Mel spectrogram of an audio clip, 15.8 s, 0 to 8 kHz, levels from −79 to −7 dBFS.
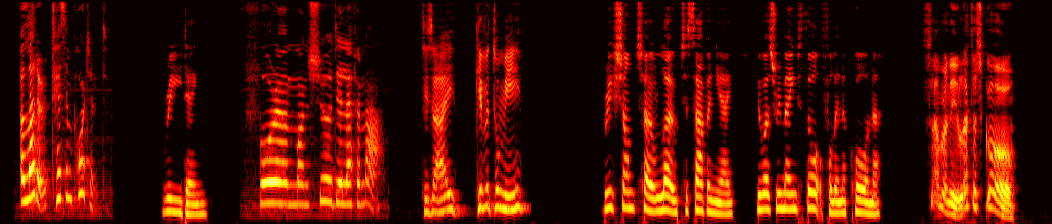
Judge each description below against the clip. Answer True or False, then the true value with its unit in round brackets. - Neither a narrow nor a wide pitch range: False (8.6 semitones)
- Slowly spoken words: True (120 wpm)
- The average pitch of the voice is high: True (205 Hz)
